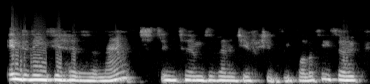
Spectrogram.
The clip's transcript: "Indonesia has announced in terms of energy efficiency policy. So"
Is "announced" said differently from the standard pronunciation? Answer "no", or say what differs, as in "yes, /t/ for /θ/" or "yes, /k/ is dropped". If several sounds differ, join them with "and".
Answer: no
